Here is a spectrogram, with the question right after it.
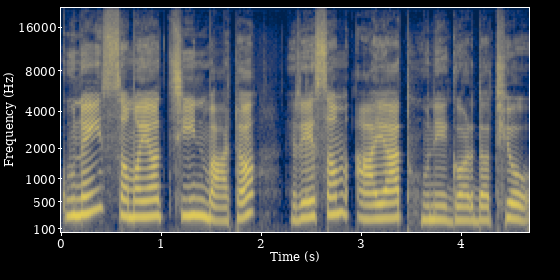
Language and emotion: Nepali, neutral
